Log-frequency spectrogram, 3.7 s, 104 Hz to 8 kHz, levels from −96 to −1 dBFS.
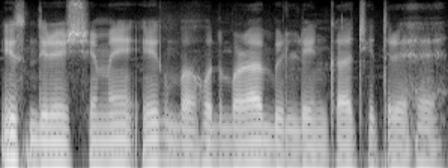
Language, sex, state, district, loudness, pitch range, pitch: Hindi, male, Jharkhand, Ranchi, -20 LUFS, 95-105 Hz, 100 Hz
